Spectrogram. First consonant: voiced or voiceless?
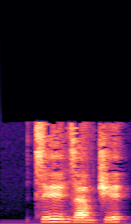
voiceless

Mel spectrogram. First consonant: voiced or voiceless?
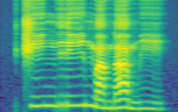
voiceless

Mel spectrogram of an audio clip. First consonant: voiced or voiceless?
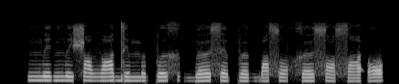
voiced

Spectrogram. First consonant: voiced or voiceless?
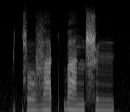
voiceless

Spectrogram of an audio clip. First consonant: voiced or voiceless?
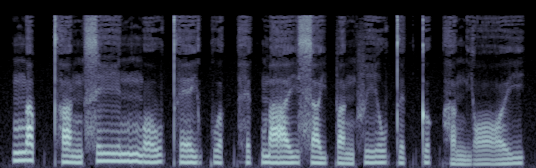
voiced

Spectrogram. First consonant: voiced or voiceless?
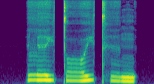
voiced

